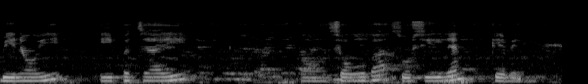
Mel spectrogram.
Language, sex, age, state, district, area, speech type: Malayalam, female, 30-45, Kerala, Kottayam, rural, spontaneous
